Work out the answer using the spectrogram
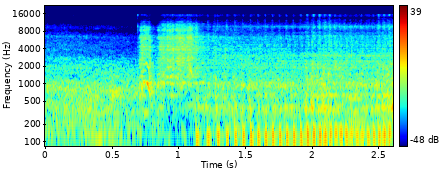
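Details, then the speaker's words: Yamaha Fino fuel-injected scooter that died while riding and then would not start, after throttle body cleaning: brief crank, catches at once into a steady, even putter and revs well; starts easily and runs clean, normal start. "ติดแล้วก็เร่งดีอยู่นะครับแดงก็คือยังดีนะครับผมก็น่าจะไม่มีปัญหาอะไรนะครับ"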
